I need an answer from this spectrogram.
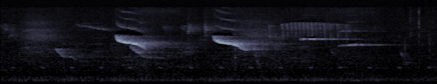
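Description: Faint bird calls: two downward-sweeping calls about two and three and a half seconds in, then a few short, higher steady notes.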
